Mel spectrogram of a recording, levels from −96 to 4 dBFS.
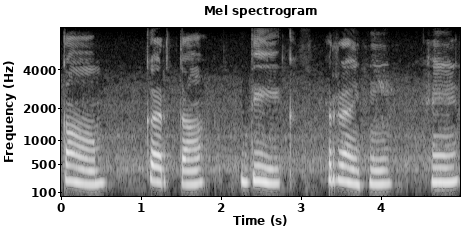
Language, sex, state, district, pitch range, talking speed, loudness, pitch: Hindi, female, Haryana, Rohtak, 200-230 Hz, 60 wpm, -14 LUFS, 215 Hz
